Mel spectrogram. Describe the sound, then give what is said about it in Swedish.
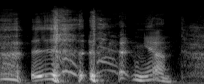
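Coughing from a man with bronchitis: several short, voiced, rasping bursts in quick succession, fairly loud and alone. “Hans bronkit missklär inte han. Han hostar så bildat.”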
